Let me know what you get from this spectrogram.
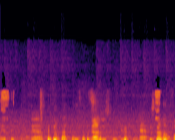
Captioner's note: Смех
